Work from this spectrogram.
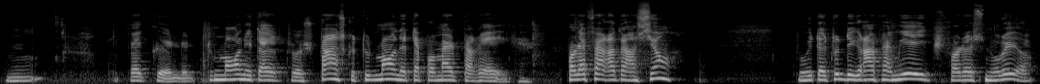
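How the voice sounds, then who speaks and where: A woman in her nineties with a Charlevoix Quebec French accent, reminiscing in a halting, rambling way with many restarts. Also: medium pitch. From Quebec, Isle-aux-Coudres. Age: 90s. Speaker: interviewee.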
